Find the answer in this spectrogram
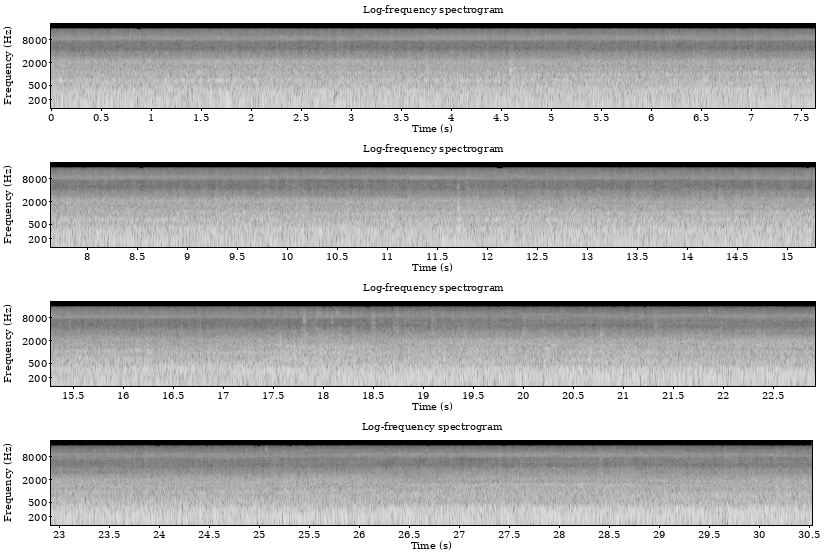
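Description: Tractor-mounted combine harvester running steadily while its unloading auger empties paddy into a trolley: continuous engine and rattling machinery noise, the engine note shifting slightly a little past the middle.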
